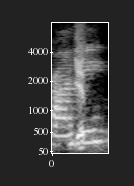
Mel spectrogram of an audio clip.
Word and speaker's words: Kanji: does it feel knowing that your performance as Kanji, right? That's how you say it? Kanji?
